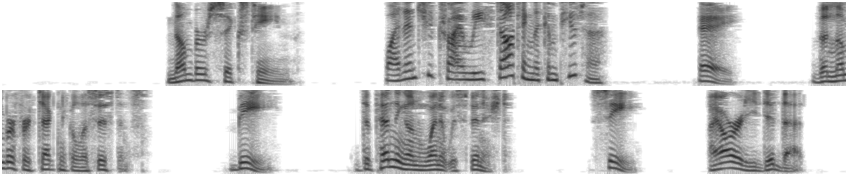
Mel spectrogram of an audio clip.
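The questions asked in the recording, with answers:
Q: Why don't you try restarting the computer?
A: C: I already did that.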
